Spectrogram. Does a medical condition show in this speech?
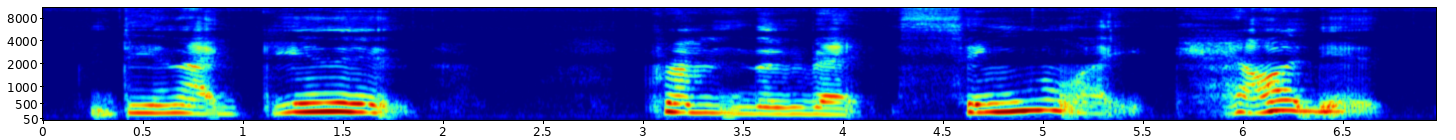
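Yes: cerebral palsy; speech affected.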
